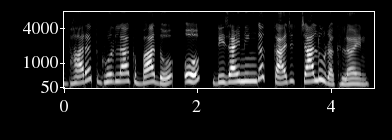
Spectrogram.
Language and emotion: Maithili, neutral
